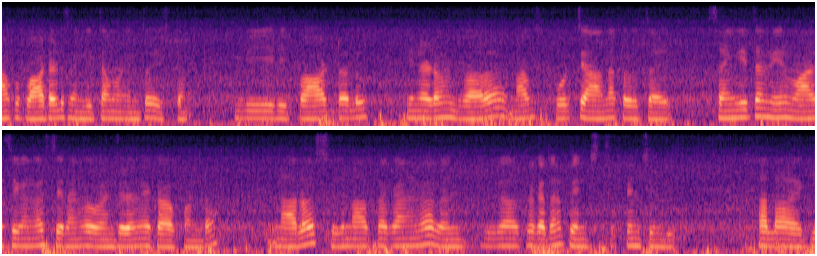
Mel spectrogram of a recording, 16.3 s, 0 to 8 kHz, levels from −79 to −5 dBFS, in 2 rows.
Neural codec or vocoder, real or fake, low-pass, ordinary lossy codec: none; real; 7.2 kHz; none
